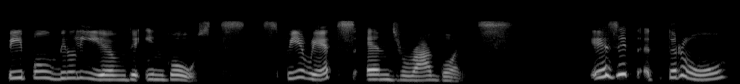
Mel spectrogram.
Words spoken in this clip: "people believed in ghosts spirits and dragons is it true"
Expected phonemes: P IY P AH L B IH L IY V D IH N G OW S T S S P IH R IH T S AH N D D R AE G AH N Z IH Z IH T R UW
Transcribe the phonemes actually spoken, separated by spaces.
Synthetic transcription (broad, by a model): P IY P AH L B IH L IY V D IH N G OW S T S S P IH R IH T S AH N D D R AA G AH N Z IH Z IH T R UW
